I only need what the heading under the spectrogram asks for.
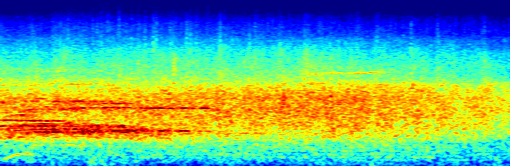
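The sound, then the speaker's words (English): Applause from a Chicago audience at a live evening event, dense and steady clapping that fills the whole stretch without a break and tapers slightly toward the end. “Let's hear it one more time for Earlon and Nigel.”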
